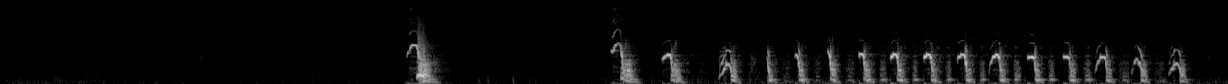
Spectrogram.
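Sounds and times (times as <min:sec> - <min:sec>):
person imitating a bull elk bark: 0:04.1 - 0:04.4, 0:06.1 - 0:11.9.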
